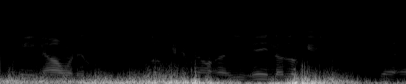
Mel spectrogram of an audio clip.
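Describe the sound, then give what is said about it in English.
Wind buffets a microphone outdoors downtown while someone rides a bike, a constant low rumbling roar under a man's talking. “It's windy as fuck, so I know this shit sounds terrible.”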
